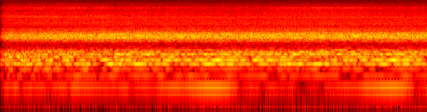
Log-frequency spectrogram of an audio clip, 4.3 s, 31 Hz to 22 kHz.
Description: VIB C3, VIBRATO, Voices; Spectrasonics

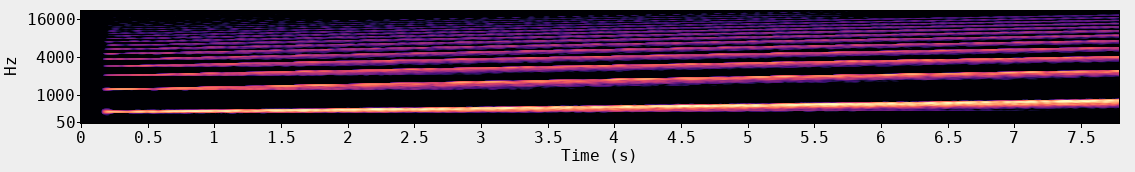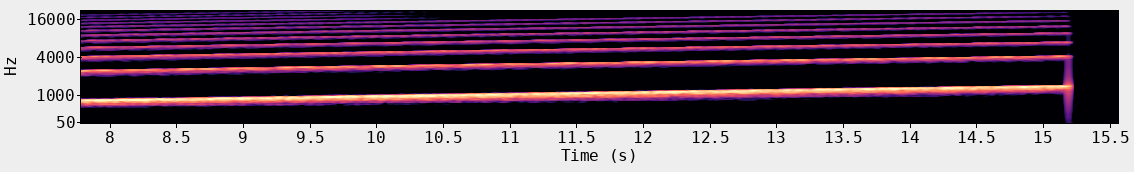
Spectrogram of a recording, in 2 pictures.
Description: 128BPM Uplifter Hollow Key G#; Vengeance - Essential Clubsounds Vol.5; Break the Chains; G#min

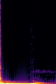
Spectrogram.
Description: SARANGI TAB

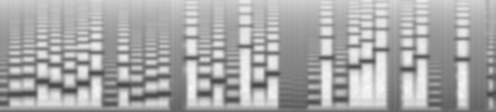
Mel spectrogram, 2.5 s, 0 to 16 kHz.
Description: ARP2600, modular syn

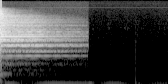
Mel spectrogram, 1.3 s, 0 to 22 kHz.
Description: Ride, Alesis Hr16, Drums

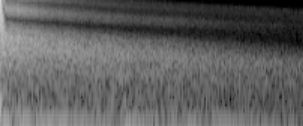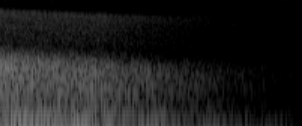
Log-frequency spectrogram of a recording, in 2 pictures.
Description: Percussive Stab

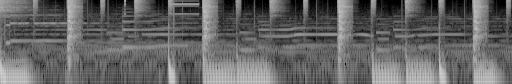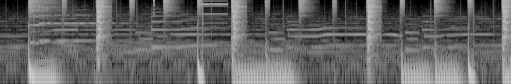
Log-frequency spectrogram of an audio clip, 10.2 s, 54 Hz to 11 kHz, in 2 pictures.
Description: Hip Hop and R&B Drumloops, mix; Best Service ProSamples vol.01; AKAI

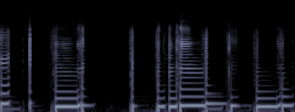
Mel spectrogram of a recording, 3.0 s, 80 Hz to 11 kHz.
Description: DAMPED, Funk Guitar; 90 s Sample CDs; Zero G

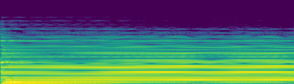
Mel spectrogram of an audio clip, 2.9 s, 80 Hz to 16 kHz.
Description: piano D1; Analogon

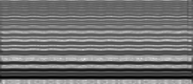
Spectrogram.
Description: FARF, FARFISA

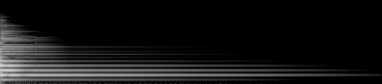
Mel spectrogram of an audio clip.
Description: banjo, BANJO+FIDDLE; Best Service ProSamples vol.55 - Retro Sampler; AKAI

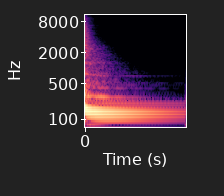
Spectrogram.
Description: DRY 12 TOM; Greytsounds; Scott Peers Sound Engineering

